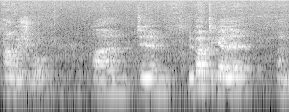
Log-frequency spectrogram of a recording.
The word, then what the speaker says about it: Pavageau: Lots of people call him Pavagoo, but it's pronounced Pavageau.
